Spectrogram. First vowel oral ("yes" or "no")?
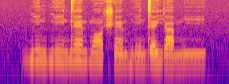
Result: no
